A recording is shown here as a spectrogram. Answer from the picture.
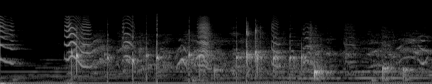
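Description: Comic squeaky sound effects standing for pimples sprouting overnight: a loud wavering squeak about a second in, then a quick flurry of little squeaks and pops, over light backing music.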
